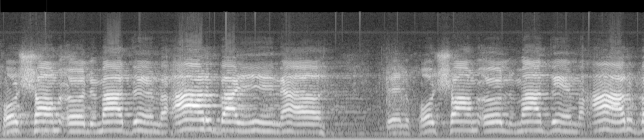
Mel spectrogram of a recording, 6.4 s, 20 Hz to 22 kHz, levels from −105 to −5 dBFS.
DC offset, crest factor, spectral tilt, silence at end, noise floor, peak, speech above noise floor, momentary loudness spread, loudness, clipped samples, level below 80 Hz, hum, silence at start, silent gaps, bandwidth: 2%; 14 dB; -3 dB/octave; 0 s; -36 dBFS; 0 dBFS; 23 dB; 12 LU; -13 LUFS; under 0.1%; -50 dBFS; none; 0 s; none; 16 kHz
